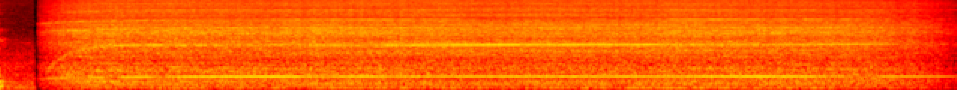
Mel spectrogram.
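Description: Hoover SmartWash Advanced Pet upright carpet cleaner switched on, its motor winding up over about half a second to a steady whine and then running evenly.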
